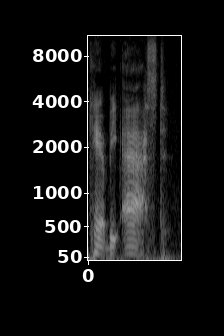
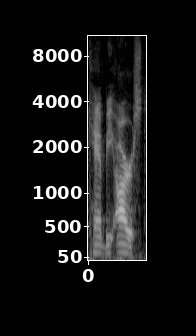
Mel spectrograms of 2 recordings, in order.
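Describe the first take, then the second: First: It sounds British, with no r in arsed. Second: It is a hybrid, with an r in arsed.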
